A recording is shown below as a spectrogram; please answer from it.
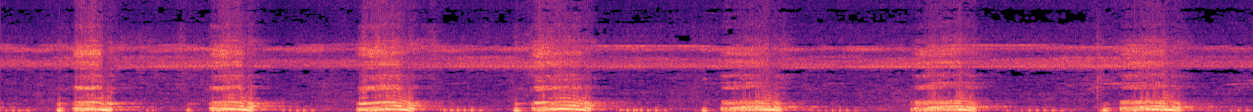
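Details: Orangutan giving six rich, harmonic, arching calls, each rising then falling in pitch, spaced about every one and a half seconds, over a steady high-pitched insect-like drone.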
